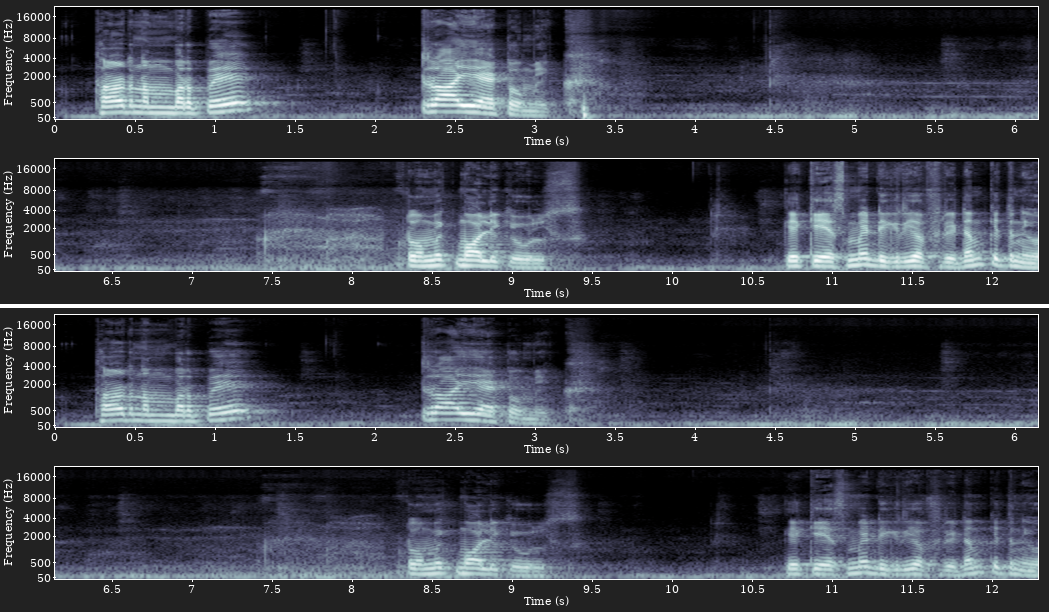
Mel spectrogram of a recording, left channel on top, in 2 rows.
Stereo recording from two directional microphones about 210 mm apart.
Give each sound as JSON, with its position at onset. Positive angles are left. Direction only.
{"t": 0.2, "sound": "speech", "side_deg": 20}
{"t": 2.2, "sound": "speech", "side_deg": 30}
{"t": 7.4, "sound": "a sound", "side_deg": 30}
{"t": 10.2, "sound": "speech", "side_deg": 30}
